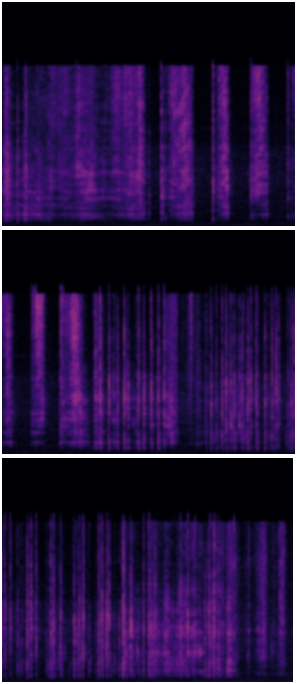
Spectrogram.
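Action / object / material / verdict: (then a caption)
scrape / small plastic power bank / plastic / none. A small, solid, hand-sized teal plastic power bank with a rounded shape is tapped and scratched with long nails close up. Dense, rapid clicks and rasping scratches alternate, bright and dry with almost no ring, over a faint low hum.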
